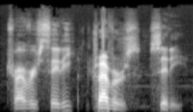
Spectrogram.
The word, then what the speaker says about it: Traverse City: Traverse City.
